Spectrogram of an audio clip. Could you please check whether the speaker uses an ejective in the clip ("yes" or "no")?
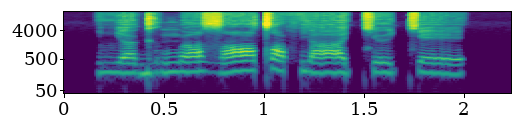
no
